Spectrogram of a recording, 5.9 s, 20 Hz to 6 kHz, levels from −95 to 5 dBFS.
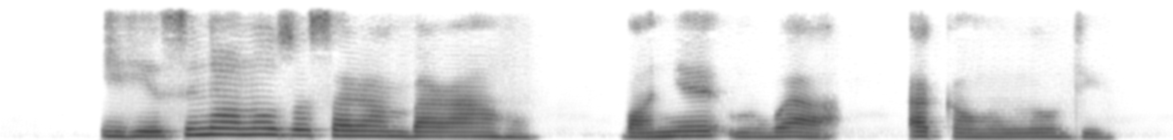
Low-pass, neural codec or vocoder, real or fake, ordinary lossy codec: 5.4 kHz; codec, 24 kHz, 0.9 kbps, WavTokenizer, large speech release; fake; none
